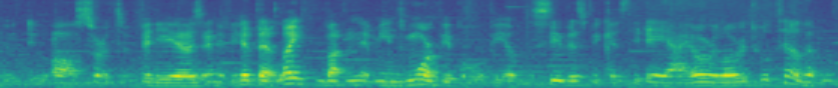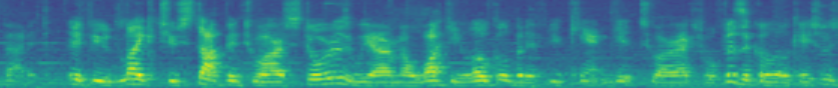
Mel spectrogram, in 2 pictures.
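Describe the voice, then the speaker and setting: A man's voice: mid-range voice, far from the mic. A man hosting a board game show, chatting casually at the table.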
